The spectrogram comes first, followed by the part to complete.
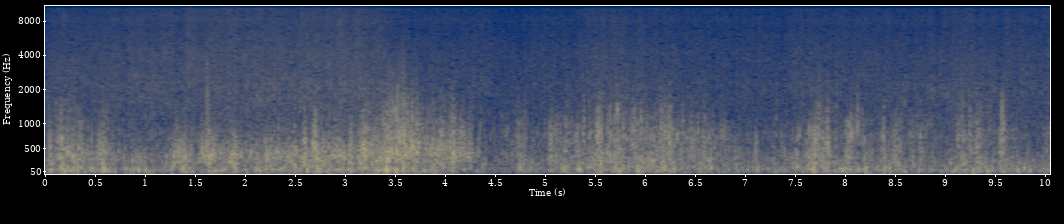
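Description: Gusty wind buffeting the phone's microphone, with choppy surf washing onto a rocky shore beneath it, the wind of an approaching hurricane. The strongest gust comes about three and a half seconds in and eases soon after.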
